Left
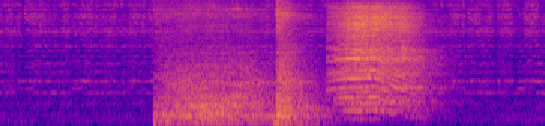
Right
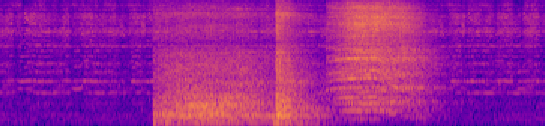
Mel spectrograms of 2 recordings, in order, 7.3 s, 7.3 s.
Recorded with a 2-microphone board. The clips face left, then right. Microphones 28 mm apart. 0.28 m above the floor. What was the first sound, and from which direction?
A sliding door, 60° right (ahead or behind).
